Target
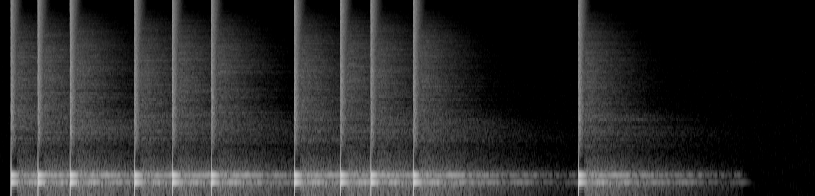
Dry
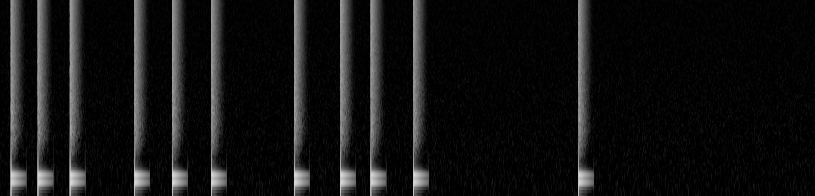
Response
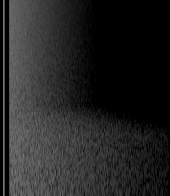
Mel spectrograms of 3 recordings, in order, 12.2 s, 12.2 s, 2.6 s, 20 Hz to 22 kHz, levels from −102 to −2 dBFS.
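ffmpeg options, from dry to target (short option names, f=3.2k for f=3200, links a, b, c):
-filter_complex "[0:a]asplit=2[a][b];[1:a]atrim=start_sample=2205,lowpass=8.2k[c];[b][c]afir=irnorm=-1:irlink=0,volume=-9.5dB[d];[a][d]amix=inputs=2:normalize=0,volume=-6.5dB"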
